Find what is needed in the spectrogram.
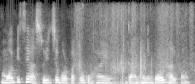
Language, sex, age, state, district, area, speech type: Assamese, female, 45-60, Assam, Charaideo, urban, spontaneous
